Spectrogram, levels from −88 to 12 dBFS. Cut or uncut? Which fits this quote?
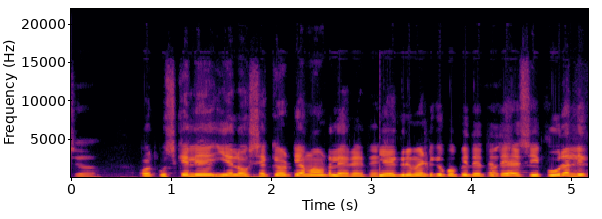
cut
